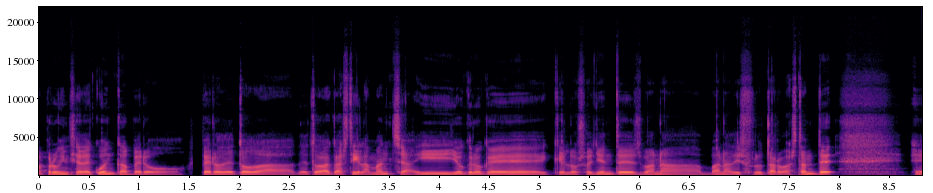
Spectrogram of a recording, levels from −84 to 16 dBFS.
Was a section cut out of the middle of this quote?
yes; 1 cut; at 1.5 s

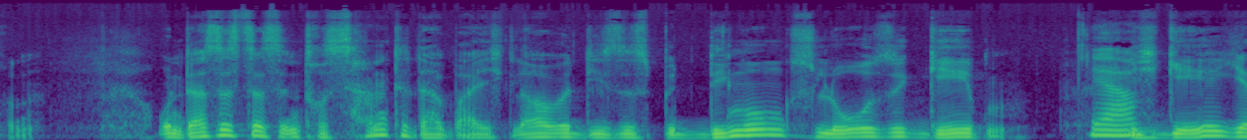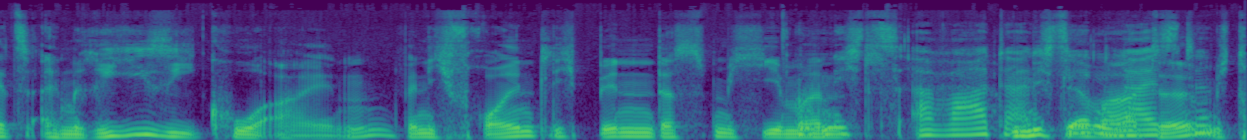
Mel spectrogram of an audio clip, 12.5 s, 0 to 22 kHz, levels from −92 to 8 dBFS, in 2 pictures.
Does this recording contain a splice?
no; 0 cuts

